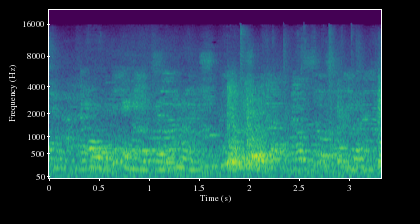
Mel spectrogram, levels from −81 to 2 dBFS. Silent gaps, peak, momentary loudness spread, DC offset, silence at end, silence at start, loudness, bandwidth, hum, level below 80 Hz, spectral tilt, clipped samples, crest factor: none; 0 dBFS; 7 LU; under 0.1%; 0 s; 0 s; -17 LUFS; 16 kHz; none; -36 dBFS; -5 dB/octave; under 0.1%; 16 dB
